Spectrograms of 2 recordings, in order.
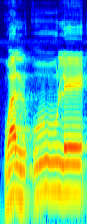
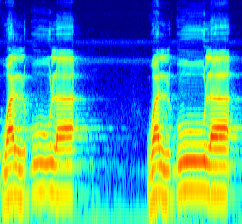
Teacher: tahqiq hamzah dan mad tabi'i ataupun mad 2 harokat untuk badal dan difatahkan di akhirnya la, bukan le.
